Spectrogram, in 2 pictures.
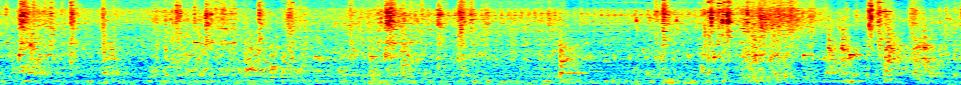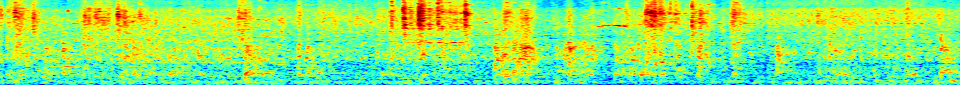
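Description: A Brunswick bowling pinsetter running through a cycle: a steady mechanical clatter of gearbox, linkages and pins, with many knocks and clicks throughout. It is a test cycle after adjusting the gearbox stop collar (dashpot), to check that the reset lever's pin clears the collar's lip.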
